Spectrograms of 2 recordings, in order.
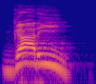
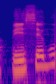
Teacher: gari é oxítona pêssego é proparoxítona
